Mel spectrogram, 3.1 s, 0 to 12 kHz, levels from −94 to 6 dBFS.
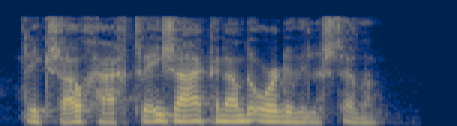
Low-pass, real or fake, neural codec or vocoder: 7.2 kHz; fake; codec, 16 kHz, 8 kbps, FunCodec, trained on Chinese and English, 25 frames a second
